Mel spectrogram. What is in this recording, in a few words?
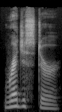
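"register", English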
